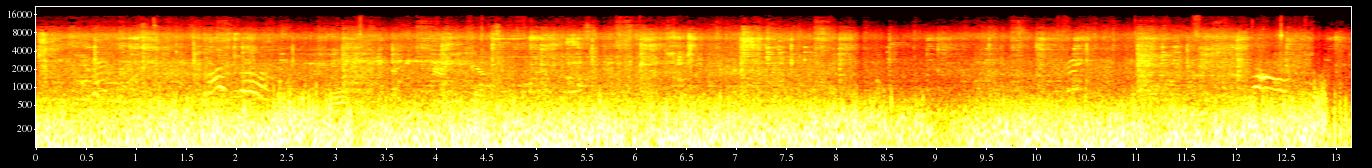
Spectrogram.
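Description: Wind buffeting a phone microphone on a beach, a loud, rough rumble that rises and falls, with faint voices now and then.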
